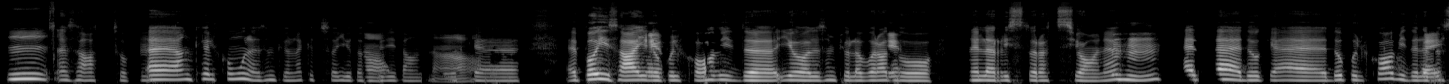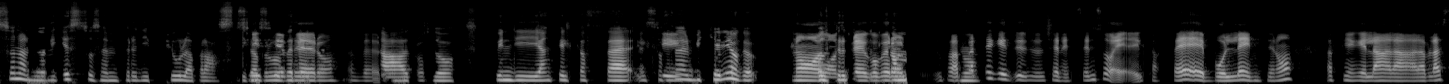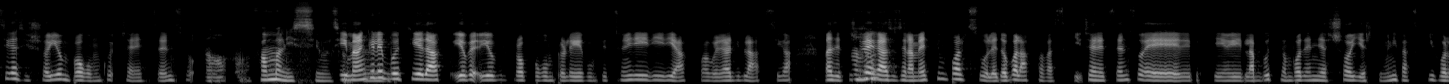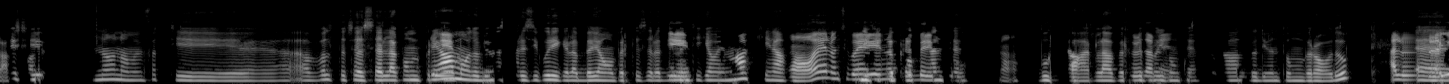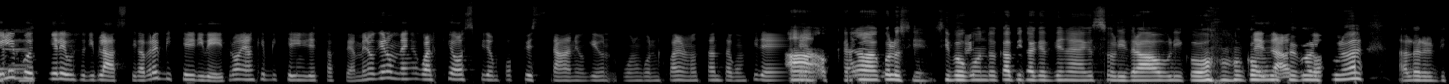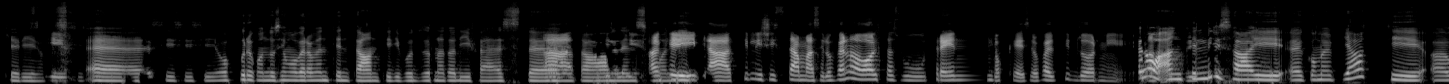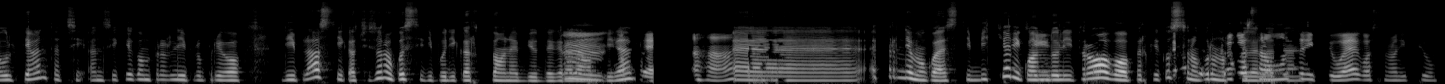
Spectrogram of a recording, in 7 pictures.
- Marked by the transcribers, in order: tsk; distorted speech; "proprio" said as "propo"; "cioè" said as "ceh"; "cioè" said as "ceh"; "cioè" said as "ceh"; "cioè" said as "ceh"; "praticamente" said as "prettente"; "Assolutamente" said as "solutamente"; tapping; "tipo" said as "sipo"; unintelligible speech; chuckle; drawn out: "ehm"
- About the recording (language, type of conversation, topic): Italian, unstructured, Come possiamo ridurre la plastica nei nostri mari?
